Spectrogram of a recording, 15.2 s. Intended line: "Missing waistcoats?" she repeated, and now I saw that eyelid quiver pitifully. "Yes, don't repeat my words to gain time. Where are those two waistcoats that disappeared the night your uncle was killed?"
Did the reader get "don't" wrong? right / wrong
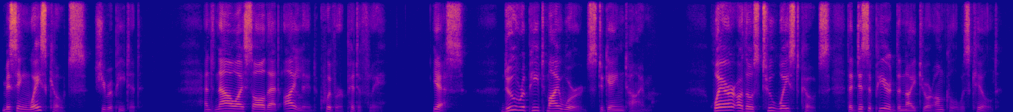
wrong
